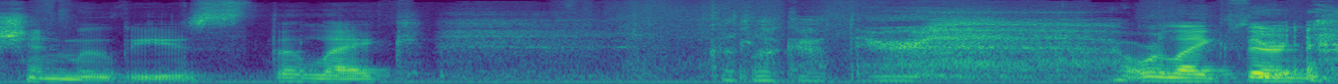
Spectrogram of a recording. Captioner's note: sighs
